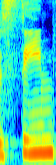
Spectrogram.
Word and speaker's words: seem: to는 to 아니고 애매하게 중요한 키워드가 아니라서 힘을 빼고 요 정도로 to seem foolish. seem은 굉장히 긴 장음이고요.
